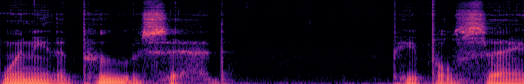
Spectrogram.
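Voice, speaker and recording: Soft-spoken and gentle in tone, a man with a very deep, low pitch and vocal fry talks at a fairly slow pace. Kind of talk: soft-spoken ASMR reading of inspirational quotes. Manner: soft-spoken, gentle, calming.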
